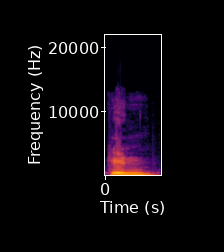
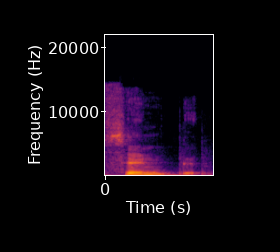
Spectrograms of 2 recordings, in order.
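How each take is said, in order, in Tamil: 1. இந்த வார்த்தை k ஒலியில் தொடங்குகிறது. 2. இந்த வார்த்தை s ஒலியில் தொடங்குகிறது. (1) "நம்ம கென்ட் என்று சொல்லுவோம்" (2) "ஒரு இடத்துல இது சா என்று உச்சரிக்கிறது"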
